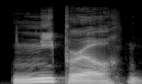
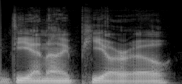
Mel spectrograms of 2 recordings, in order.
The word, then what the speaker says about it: Dnipro: Ukrainian city, DNIPRO, Okay. which I had to look up the pronunciation before this because I was like, it's not DNI Pro, it's Dnipro.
